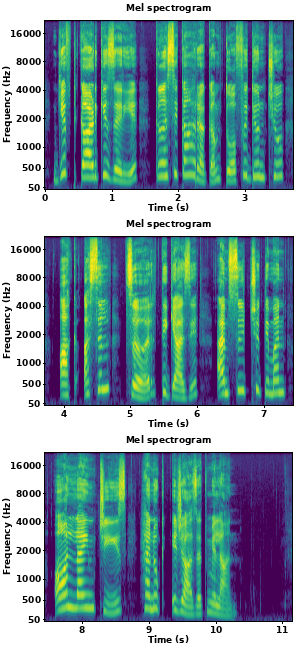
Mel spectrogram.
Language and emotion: Kashmiri, neutral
